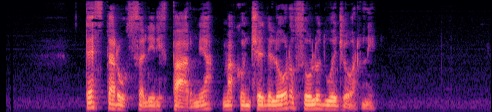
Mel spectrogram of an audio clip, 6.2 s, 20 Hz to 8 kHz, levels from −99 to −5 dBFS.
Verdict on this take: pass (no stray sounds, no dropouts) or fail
pass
